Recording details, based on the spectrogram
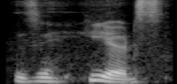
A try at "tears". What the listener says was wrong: Just go down, don't go up at all.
